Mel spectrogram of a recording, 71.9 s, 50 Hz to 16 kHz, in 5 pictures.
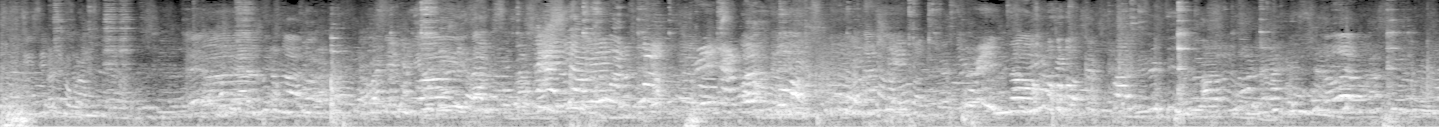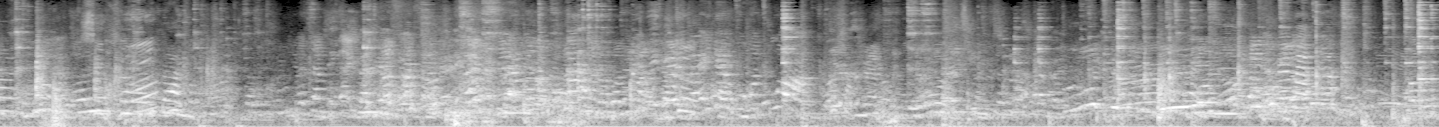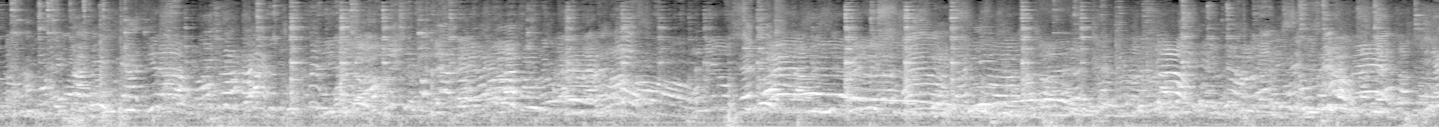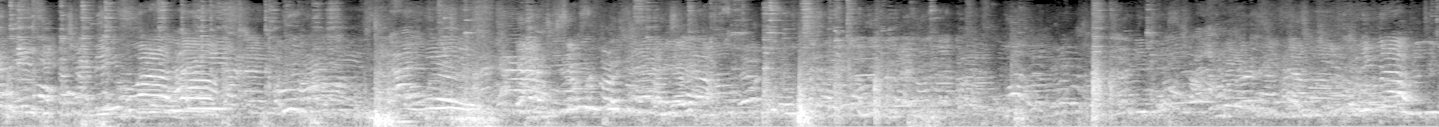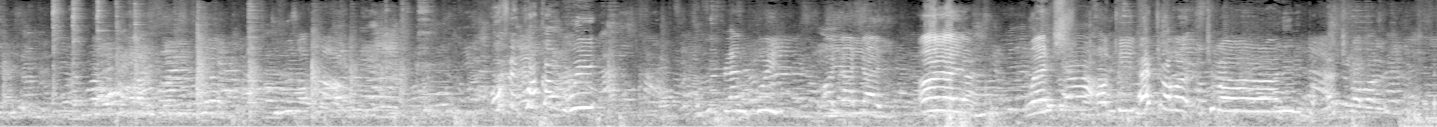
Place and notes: Leforest, France - Cantine de L'école Jean Rostand
C'est l'heure de la cantine à l'école Jean Rostand (le préfabriqué n'existait pas encore sur google maps).
Enregistrement par les élèves de CM2 de l'école Jean Rostand.
It's lunch time at Jean Rostand school. Recording by the pupils of CM2 of Jean Rostand.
